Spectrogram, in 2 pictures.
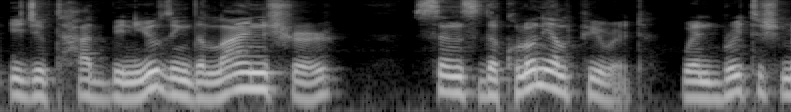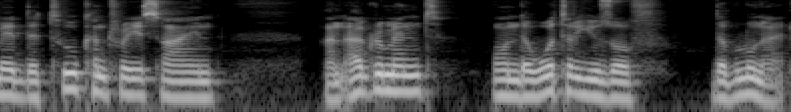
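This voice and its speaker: A man presenting and narrating a scripted explainer in a formal, measured way. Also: mid-range voice, mellow.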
